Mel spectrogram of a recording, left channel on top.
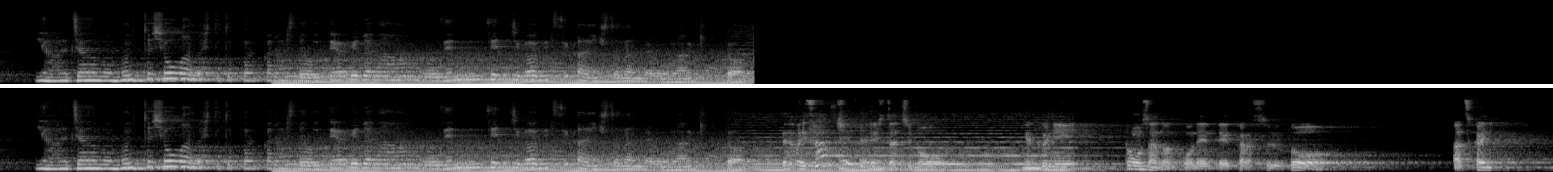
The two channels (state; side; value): drops out; left; at 7.6 s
